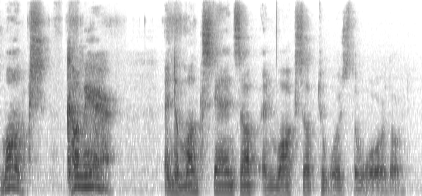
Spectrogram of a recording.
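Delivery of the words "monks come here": very high, loud shouted delivery. Retelling a parable, voicing the warlord calling the monk: imitating a warlord shouting. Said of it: "he just shouts".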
